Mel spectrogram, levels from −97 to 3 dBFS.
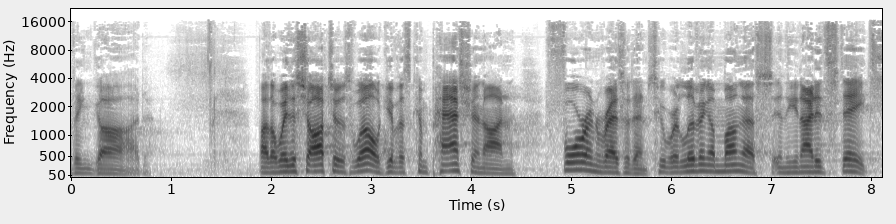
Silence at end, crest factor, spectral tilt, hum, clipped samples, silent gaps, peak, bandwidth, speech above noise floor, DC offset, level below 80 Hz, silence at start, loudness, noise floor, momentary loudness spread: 0 s; 24 dB; -3.5 dB/octave; none; under 0.1%; none; 0 dBFS; 16.5 kHz; 34 dB; under 0.1%; -66 dBFS; 0 s; -23 LUFS; -58 dBFS; 12 LU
